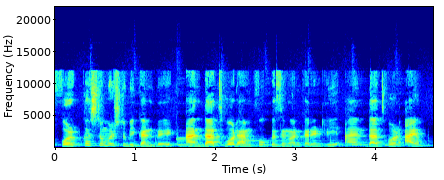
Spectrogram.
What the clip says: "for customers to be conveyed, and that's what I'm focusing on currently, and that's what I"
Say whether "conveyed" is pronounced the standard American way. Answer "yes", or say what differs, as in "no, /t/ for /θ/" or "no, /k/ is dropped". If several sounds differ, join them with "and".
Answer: no, /b/ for /v/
